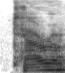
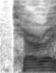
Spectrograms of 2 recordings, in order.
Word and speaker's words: Tara: Tara, pronounced Terah by many. Some pronounce Tara to sound like Terah from Genesis, others like Tara.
